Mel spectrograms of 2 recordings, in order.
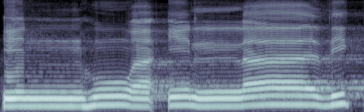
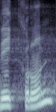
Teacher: Alif inua illa diikrul perhatikan huruf Zik huruf Kaf sukun zikrul tanwin UN bertemu lam bertasdid maka tanwin unnya menghilang melebur ke huruf lam di sini ya yang bertasdid ditahan dan ditekan dua harakat contohnya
